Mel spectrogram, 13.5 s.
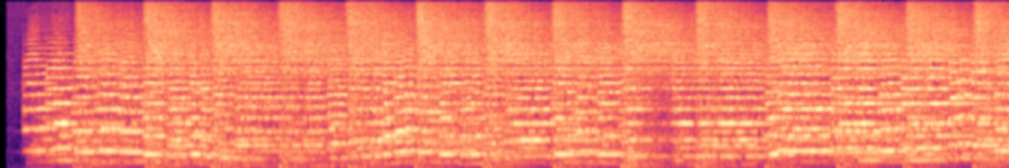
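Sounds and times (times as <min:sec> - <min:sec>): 
national anthem music: 0:00.3 - 0:13.4.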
